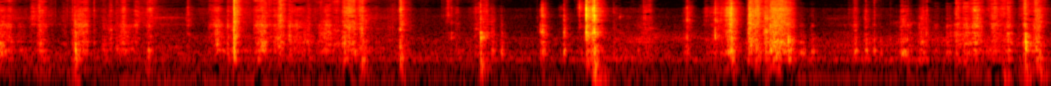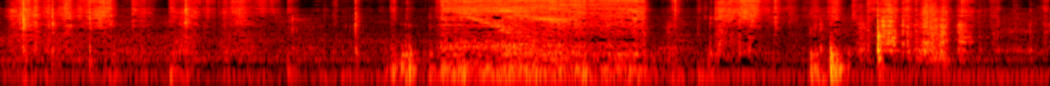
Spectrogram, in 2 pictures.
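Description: Craft work on painted foam board with a hobby knife: scattered taps, clicks and rubbing as the board is cut, pressed and handled, with a steady rasping stretch of about two seconds near the middle.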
